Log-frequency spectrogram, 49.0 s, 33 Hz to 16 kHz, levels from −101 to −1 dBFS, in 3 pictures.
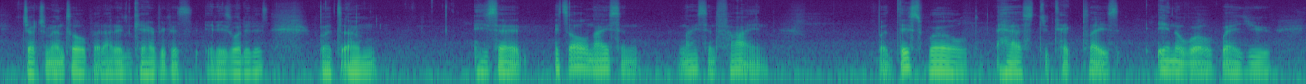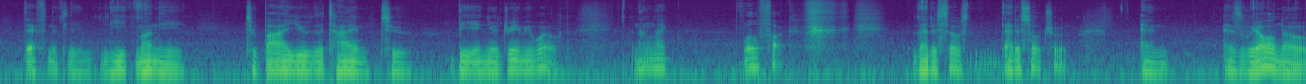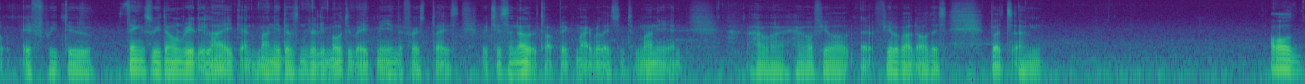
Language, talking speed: English, 130 wpm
